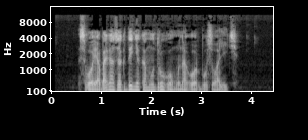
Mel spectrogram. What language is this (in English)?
Belarusian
